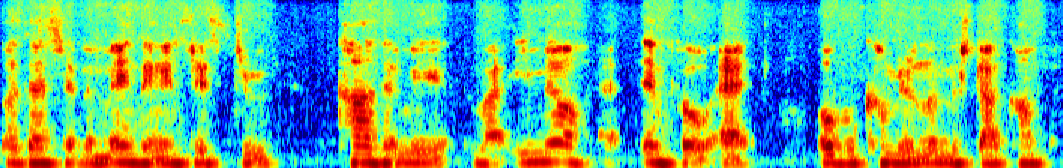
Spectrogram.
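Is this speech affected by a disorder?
Yes: cerebral palsy; speech affected at times.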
